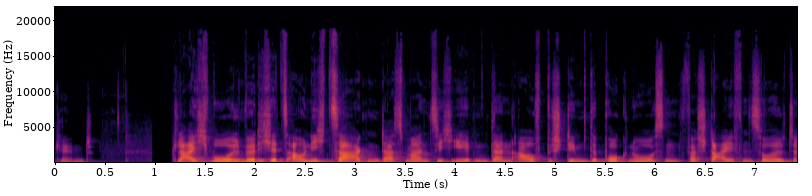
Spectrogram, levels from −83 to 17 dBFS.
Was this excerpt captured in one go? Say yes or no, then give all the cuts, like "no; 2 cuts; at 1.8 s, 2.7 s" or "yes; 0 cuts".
no; 1 cut; at 1.0 s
